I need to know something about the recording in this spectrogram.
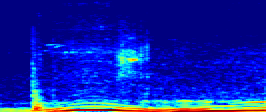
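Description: A police car with officers aboard pulls away, its engine giving a loud, steady whining drone that rises and dips in pitch as it moves off, with no voices.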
